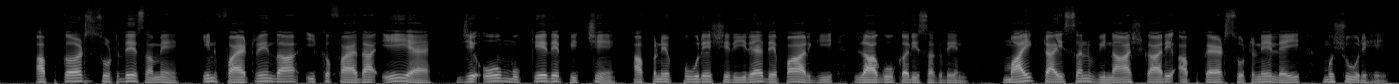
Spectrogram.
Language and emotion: Dogri, neutral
